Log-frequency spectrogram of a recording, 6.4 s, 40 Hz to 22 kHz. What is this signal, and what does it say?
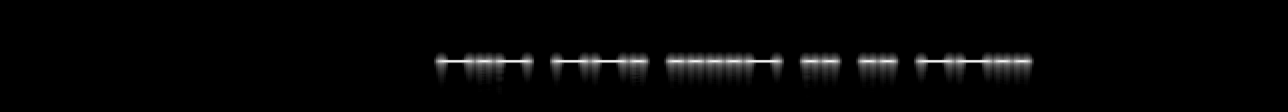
Morse code, heard as a keyed tone, about 25 wpm, 700 Hz. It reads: KG4IIZ
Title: USA Call Signs - 6 Characters - 25wpm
